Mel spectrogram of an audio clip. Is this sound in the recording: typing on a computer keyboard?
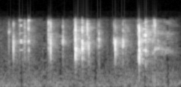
yes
